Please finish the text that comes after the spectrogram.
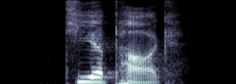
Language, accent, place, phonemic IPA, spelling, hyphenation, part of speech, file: German, Germany, Berlin, /ˈtiːɐ̯paʁk/, Tierpark, Tier‧park, noun, De-Tierpark.ogg
- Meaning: zoo (park where live animals are exhibited)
